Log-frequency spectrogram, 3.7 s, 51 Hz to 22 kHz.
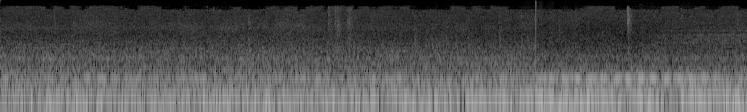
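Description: A 2001 BMW E46 330i Touring with a five-speed manual drives along steadily, its low engine and road rumble holding an even, continuous drone throughout with no talk.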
